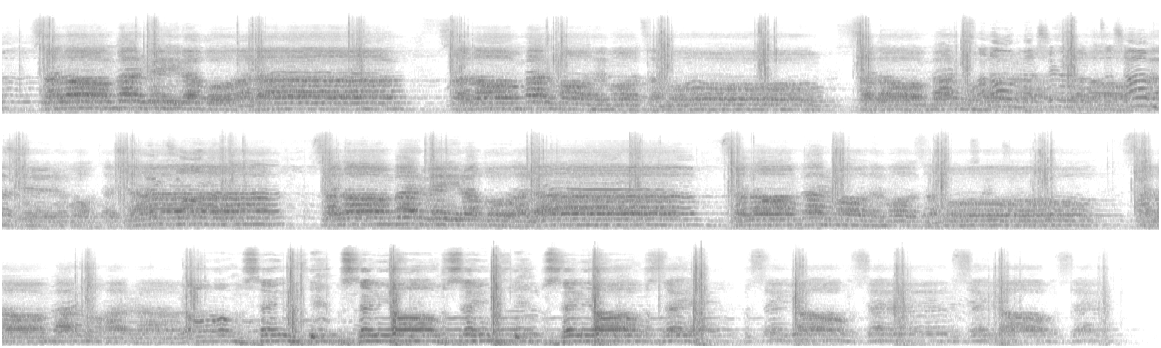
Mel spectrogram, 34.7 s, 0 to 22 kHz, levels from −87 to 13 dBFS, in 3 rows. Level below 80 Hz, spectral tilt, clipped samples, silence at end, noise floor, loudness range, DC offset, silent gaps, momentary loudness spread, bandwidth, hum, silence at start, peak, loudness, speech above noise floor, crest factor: -72 dBFS; -3 dB/octave; under 0.1%; 0.45 s; -67 dBFS; 7 LU; under 0.1%; none; 13 LU; 15.5 kHz; none; 0 s; -12 dBFS; -40 LUFS; 29 dB; 28 dB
